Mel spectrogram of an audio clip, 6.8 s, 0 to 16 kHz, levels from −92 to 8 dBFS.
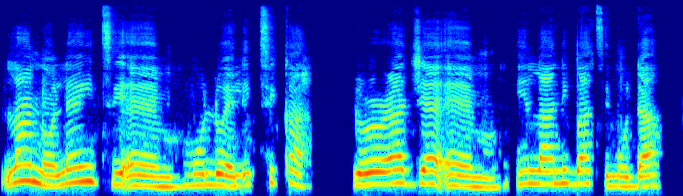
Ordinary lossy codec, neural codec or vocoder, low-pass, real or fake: AAC, 64 kbps; none; 14.4 kHz; real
